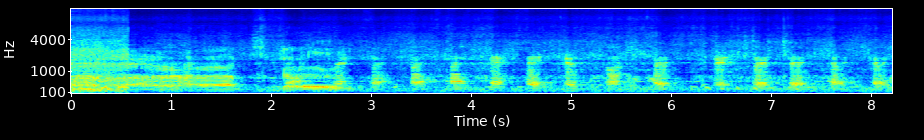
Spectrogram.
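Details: Sea lions making fart-like noises: a rapid series of short, blurted pulses repeated a little over twice per second, over steady background noise, with a loud burst of noise at the start.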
